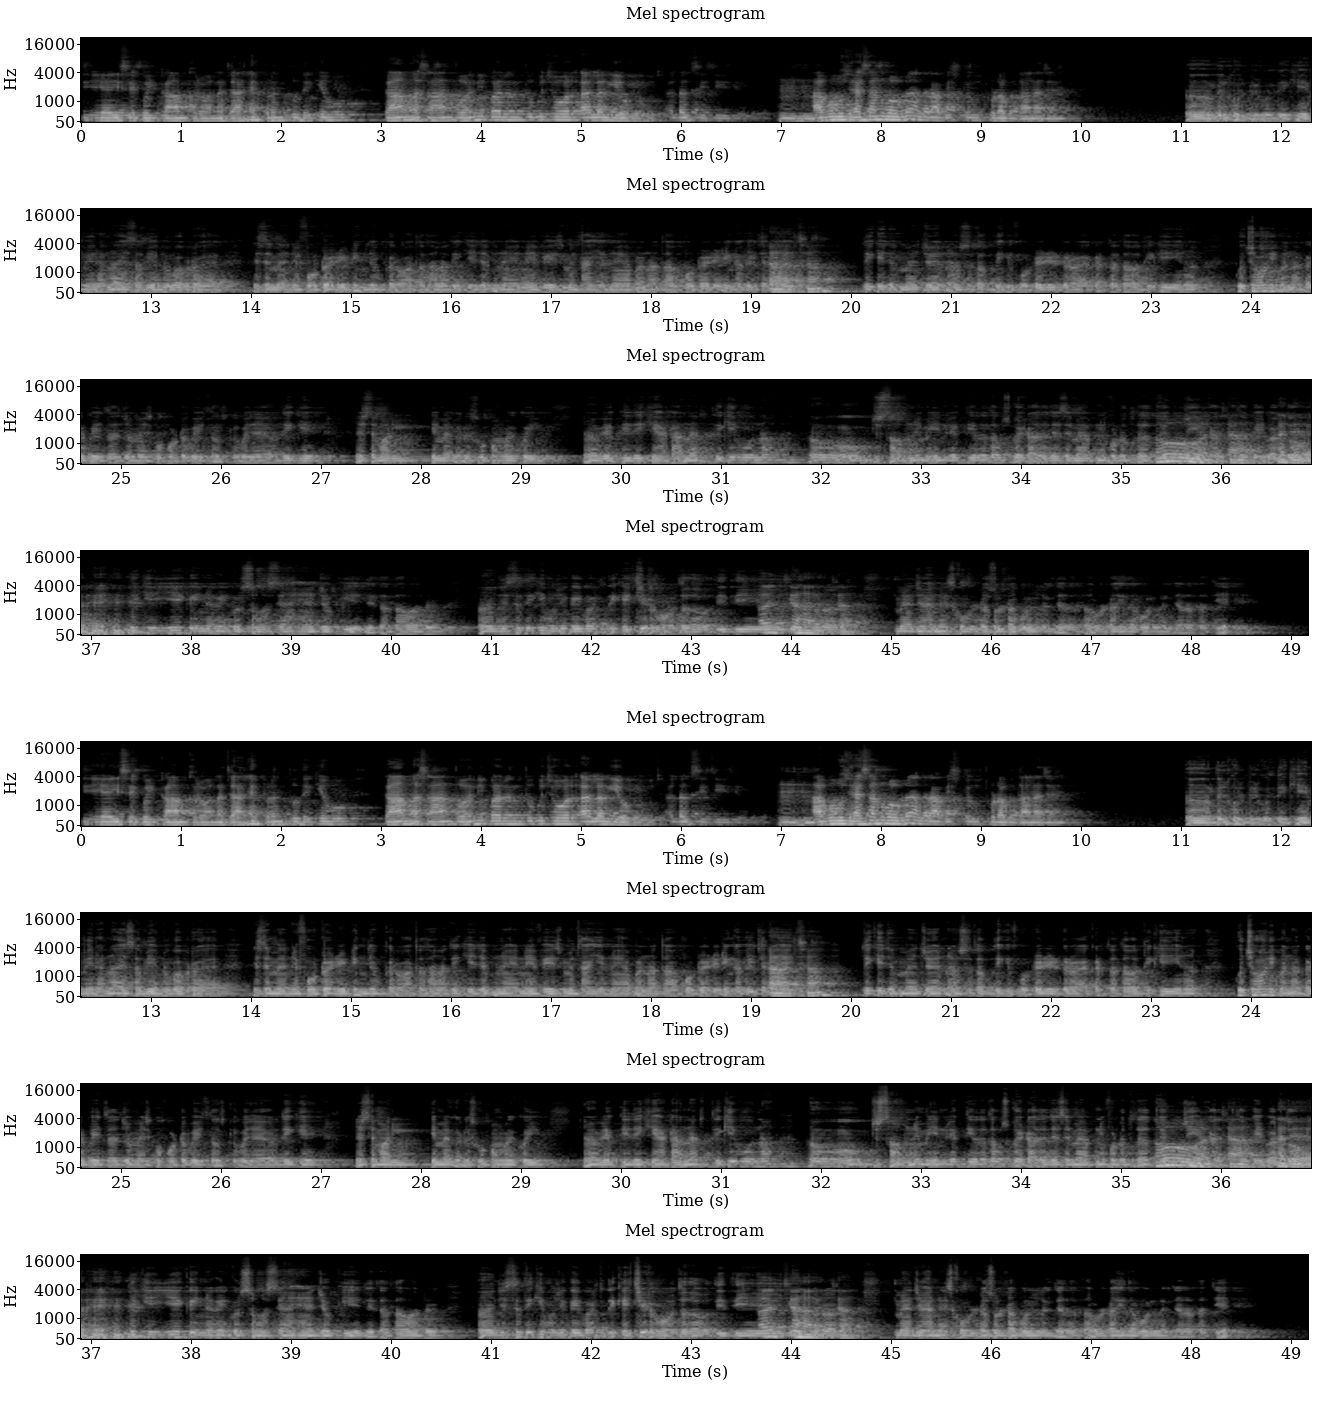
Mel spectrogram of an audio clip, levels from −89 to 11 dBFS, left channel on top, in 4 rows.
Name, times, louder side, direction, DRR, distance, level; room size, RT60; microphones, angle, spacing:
voice 1, 0.0-2.6 3.0-6.7 7.3-9.8 19.2-19.8 35.3-37.5 43.6-44.6, right 1 dB, 30° right, 4 dB, 1.5 m, -26 dB
voice 2, 7.0-7.4 11.0-13.7 14.0-19.4 20.1-23.5 23.8-27.0 27.3-29.2 29.6-31.5 31.8-36.9 37.3-40.5 40.9-44.5 45.0-48.3, right 1 dB, 70° right, 3 dB, 4.2 m, -28 dB
27.5 x 26.5 x 5.4 m, 0.77 s
head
